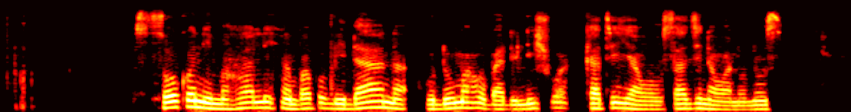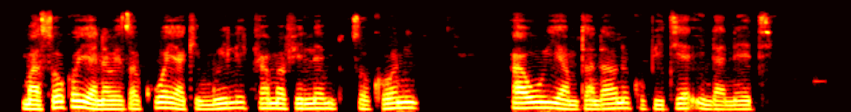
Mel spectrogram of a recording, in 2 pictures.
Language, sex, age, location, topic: Swahili, male, 36-49, Nairobi, finance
